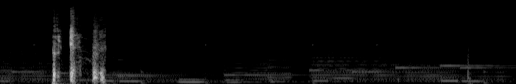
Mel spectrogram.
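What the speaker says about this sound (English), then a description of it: "Coughing fits are lovely." A person's coughing fit: three sharp, loud coughs in quick succession close up, followed by quieter throat-clearing and shifting sounds, with no talk.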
